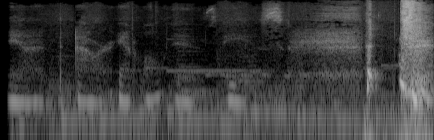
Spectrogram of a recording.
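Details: Girl sneezing, tagged allergies and sinuses: quiet speech-like sounds and faint music, she says she is going to sneeze, then a short gasp and one loud explosive sneeze.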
